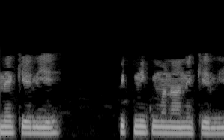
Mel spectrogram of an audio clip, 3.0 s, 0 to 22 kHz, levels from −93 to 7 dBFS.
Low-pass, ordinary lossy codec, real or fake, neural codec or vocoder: 5.4 kHz; MP3, 24 kbps; real; none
